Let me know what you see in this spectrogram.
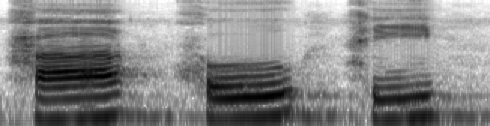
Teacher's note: ہا حروف حلقی کا لفظ ہے، یہ حلق جو گلا ہے اس کو حلق کے درمیان والے حصے سے ہا نکلتا ہے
